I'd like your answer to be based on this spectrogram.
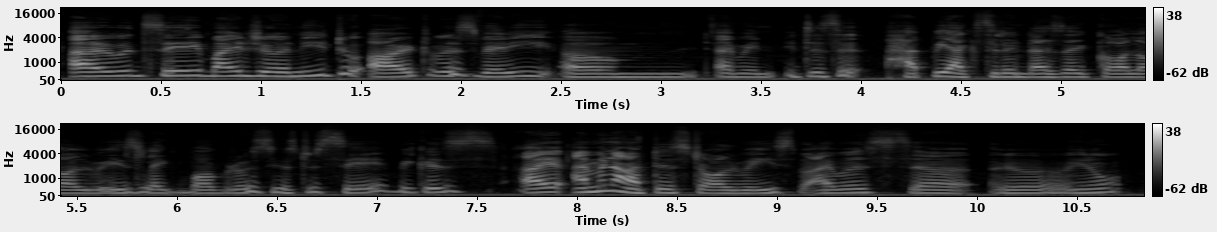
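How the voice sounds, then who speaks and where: A woman's voice: mid-range voice, normal speed, hardly any pauses, dry recording. Eager, friendly middle-aged woman. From India. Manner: friendly, eager, laughs while talking. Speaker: guest artist. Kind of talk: casual interview chat.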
